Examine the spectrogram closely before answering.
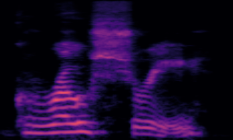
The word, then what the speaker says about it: grocery: Con mi pronunciación americana, yo pronuncio esta palabra grocery como si fuera SH. Grocery.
